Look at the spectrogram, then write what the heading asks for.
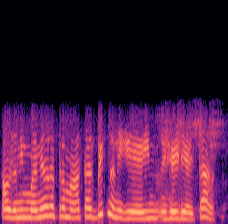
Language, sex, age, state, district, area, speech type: Kannada, female, 18-30, Karnataka, Shimoga, urban, conversation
